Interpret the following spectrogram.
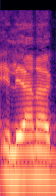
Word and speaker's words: Iliana: to say Iliana, I totally mispronounced your name cuz I had the thing was far away from me, and I was calling you. I couldn't see it right. Iliana, good to have you here.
